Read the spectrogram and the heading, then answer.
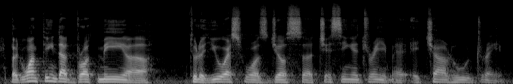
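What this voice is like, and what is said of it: Cameroonian-accented English. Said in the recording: “I have the accent ... I'm from Cameroon in Africa originally”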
